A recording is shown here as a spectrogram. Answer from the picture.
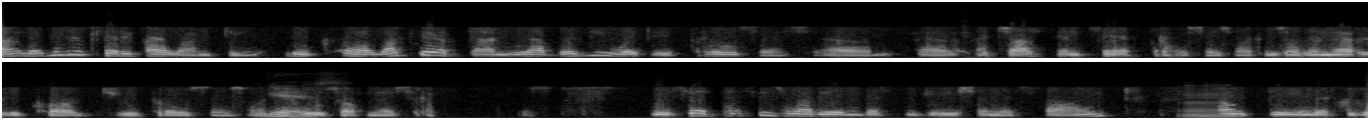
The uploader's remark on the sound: We’re now joined on the line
